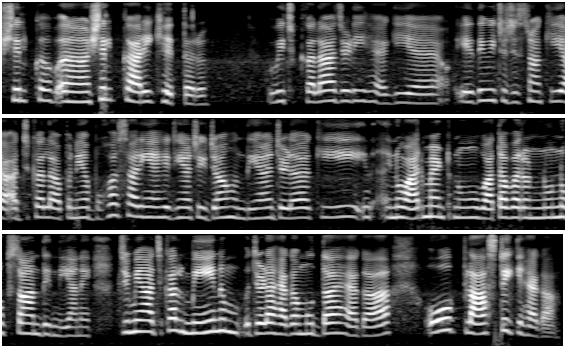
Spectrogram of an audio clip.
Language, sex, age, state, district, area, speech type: Punjabi, female, 30-45, Punjab, Mohali, urban, spontaneous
